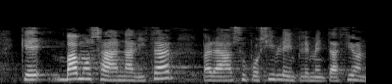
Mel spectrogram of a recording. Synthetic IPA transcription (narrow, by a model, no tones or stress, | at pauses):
ke̞bamo̞saːnaliθaɾpaɾasupo̞siβle̞imple̞mẽ̞nt̪aθjo̞n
